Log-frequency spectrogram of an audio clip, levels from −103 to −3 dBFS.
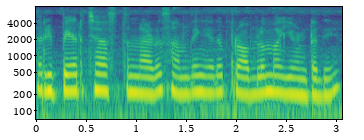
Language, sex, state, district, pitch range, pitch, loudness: Telugu, female, Andhra Pradesh, Krishna, 205-230 Hz, 215 Hz, -15 LUFS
